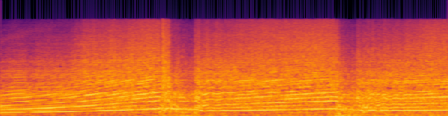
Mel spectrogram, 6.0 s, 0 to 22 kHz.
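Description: Mitsubishi Lancer Evolution 8's turbocharged 4G63 four-cylinder engine accelerating hard at full throttle, heard from inside the cabin. Its pitch rises steadily, drops suddenly twice as it is upshifted, and climbs again after each shift.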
